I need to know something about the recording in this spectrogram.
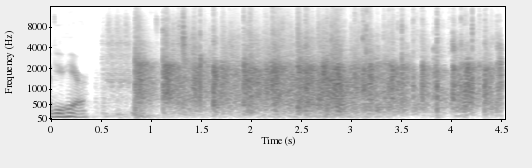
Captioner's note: applause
